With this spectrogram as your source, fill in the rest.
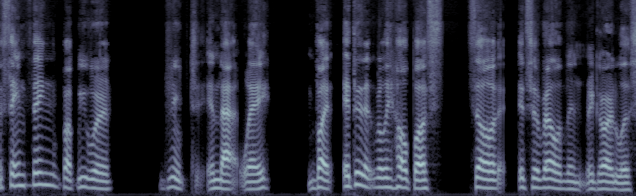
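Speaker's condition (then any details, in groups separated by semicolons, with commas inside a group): Spastic quadriplegia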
